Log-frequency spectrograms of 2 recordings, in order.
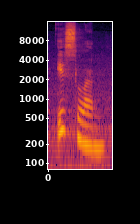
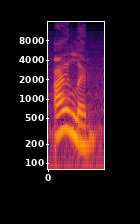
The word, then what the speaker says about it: island: islan is very beautiful the word pronounced by the speaker is islan while the actual form is island this shows a deation process says D.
